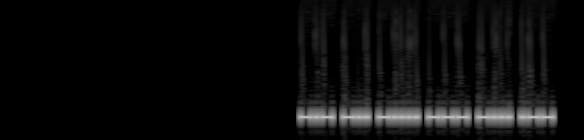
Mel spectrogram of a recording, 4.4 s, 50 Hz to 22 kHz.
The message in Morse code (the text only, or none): KD6OBW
